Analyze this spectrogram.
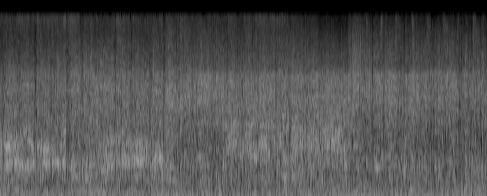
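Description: Live crust punk/grindcore band playing at full volume: heavily distorted guitars and pounding drums in a dense, unbroken wall of sound.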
